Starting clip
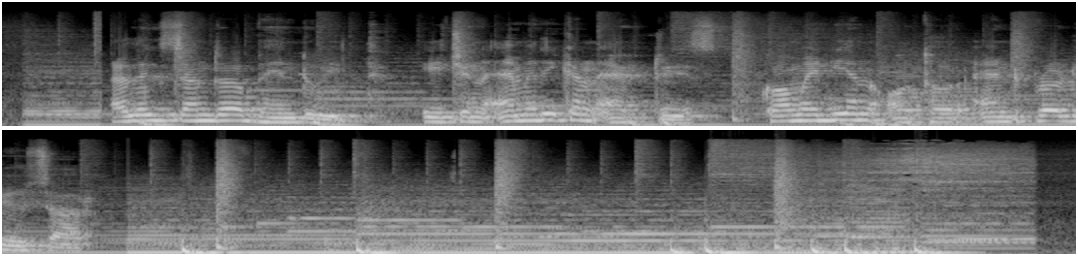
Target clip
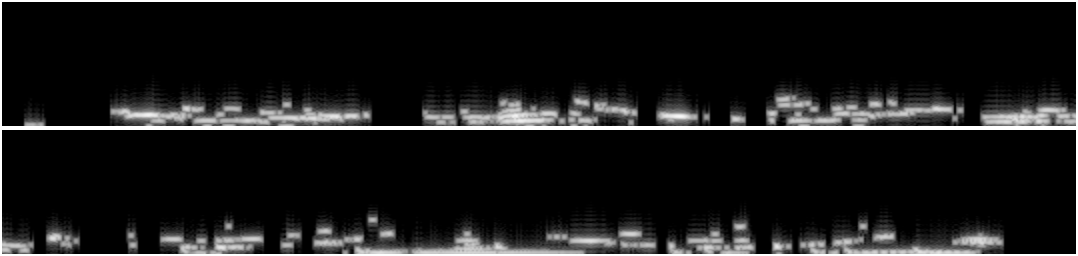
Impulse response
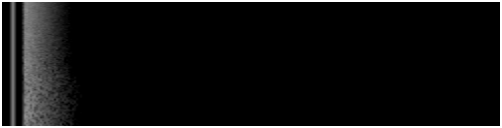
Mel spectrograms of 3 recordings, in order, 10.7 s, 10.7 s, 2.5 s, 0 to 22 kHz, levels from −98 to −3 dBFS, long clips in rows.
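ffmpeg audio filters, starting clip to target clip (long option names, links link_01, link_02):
-filter_complex "[0:a]equalizer=frequency=310:width_type=o:width=2.3:gain=11.5,asplit=2[link_01][link_02];[1:a]atrim=start_sample=2205,asetrate=29106,aresample=44100[link_03];[link_02][link_03]afir=irnorm=-1:irlink=0,volume=-19.5dB[link_04];[link_01][link_04]amix=inputs=2:normalize=0,volume=10.5dB,asoftclip=hard,volume=-10.5dB,aemphasis=mode=production:type=50kf,asplit=2[link_05][link_06];[link_06]adelay=298,lowpass=frequency=810:poles=1,volume=-20dB,asplit=2[link_07][link_08];[link_08]adelay=298,lowpass=frequency=810:poles=1,volume=0.21[link_09];[link_05][link_07][link_09]amix=inputs=3:normalize=0,aphaser=in_gain=1:out_gain=1:delay=4.8:decay=0.75:speed=0.39:type=triangular,afftfilt=real='re*gte(hypot(re,im),0.891)':imag='im*gte(hypot(re,im),0.891)':win_size=1024:overlap=0.75,volume=-7dB"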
